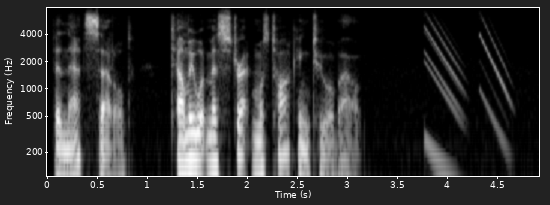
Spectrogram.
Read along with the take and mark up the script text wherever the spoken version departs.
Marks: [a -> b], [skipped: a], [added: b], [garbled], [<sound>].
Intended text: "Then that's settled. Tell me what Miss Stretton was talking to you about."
"Then that's settled. Tell me what Miss Stretton was talking to [skipped: you] about." [chirp]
